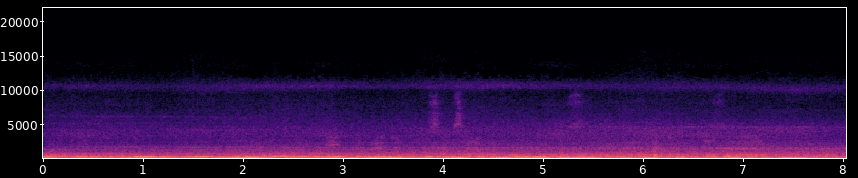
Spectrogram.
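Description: A loud, steady low mechanical drone on a few fixed pitches, like an engine running, swelling slightly after the start and easing toward the end.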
